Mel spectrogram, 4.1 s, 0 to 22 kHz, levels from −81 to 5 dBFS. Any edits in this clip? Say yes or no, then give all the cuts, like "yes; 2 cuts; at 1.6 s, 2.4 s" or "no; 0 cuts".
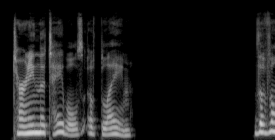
no; 0 cuts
